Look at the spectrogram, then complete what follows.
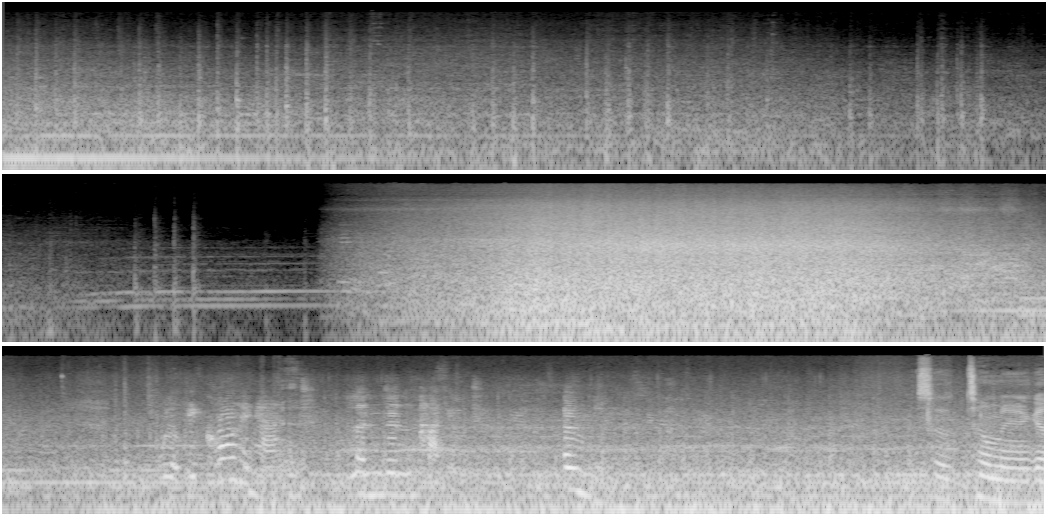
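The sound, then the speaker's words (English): Steady low rumble and a humming drone inside a moving passenger train on the way back from Slough, then a loud rushing roar swells in halfway through and persists with rattling clatter, faint voices murmuring underneath. “are on the train back from our visit to Slough, and now we're riding the same line”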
